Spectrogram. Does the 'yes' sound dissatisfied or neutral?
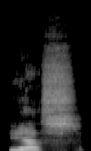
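dissatisfied. It sounds clearly dissatisfied.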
